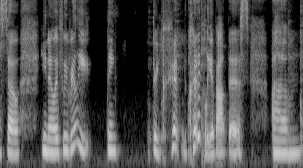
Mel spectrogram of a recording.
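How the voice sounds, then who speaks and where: A woman guest on a podcast, speaking in an earnest, reflective way and often saying "you know". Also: mid-range voice. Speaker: guest, healer and psychedelic guide. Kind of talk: podcast conversation.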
